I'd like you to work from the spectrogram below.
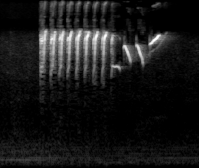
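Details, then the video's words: Brisk song of a kolibri wulung sunbird provoking other birds: roughly ten clipped high notes in quick succession, followed by a few drawn-out, thin slurred whistles that rise at the end. "Kolibri wulung gacoorr bikin burung lain emosi"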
